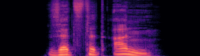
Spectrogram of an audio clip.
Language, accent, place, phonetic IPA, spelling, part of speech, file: German, Germany, Berlin, [ˌzɛt͡stət ˈan], setztet an, verb, De-setztet an.ogg
- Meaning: inflection of ansetzen: 1. second-person plural preterite 2. second-person plural subjunctive II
